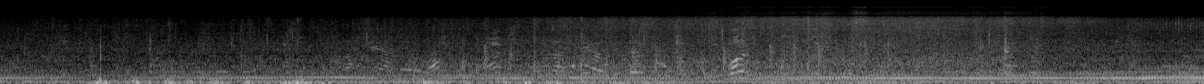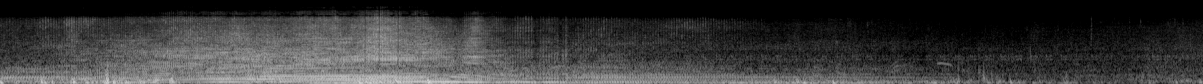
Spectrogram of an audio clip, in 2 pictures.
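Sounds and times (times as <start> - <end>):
motor passing by: 0.0 - 22.7.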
